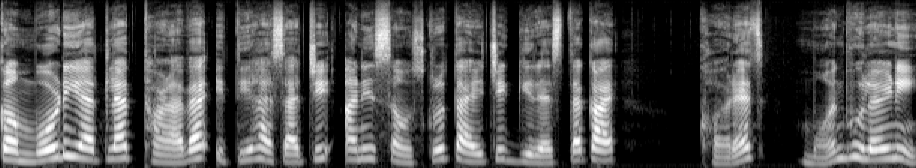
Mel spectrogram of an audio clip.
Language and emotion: Goan Konkani, surprised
